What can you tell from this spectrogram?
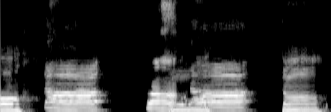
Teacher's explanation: হরফটি জিহ্বার আগা, সামনের যে উপরের দিকের দুই দাঁত আছে, এই দুই দাঁতের গোড়ার সঙ্গে লাগবে।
